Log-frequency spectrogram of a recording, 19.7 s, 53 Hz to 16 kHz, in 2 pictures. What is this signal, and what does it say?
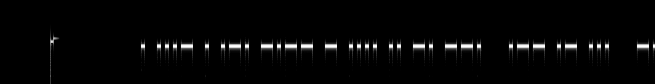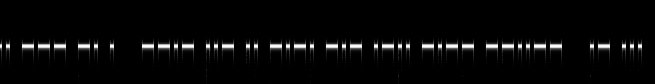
Morse code, heard as a keyed tone, about 20 wpm, 700 Hz. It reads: EVERYTHING WAS DONE QUICKLY, AS
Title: Sentences from Top 1000 Words - Review Part 2 - 20wpm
